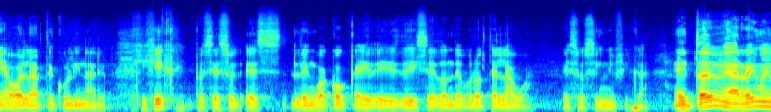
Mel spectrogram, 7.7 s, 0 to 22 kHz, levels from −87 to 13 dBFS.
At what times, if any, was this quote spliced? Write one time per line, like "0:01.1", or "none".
0:01.4
0:06.7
